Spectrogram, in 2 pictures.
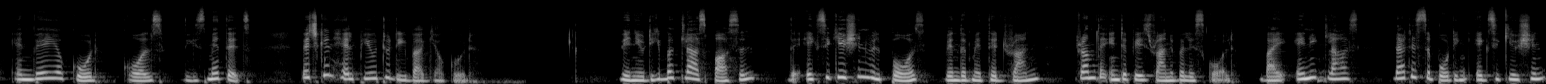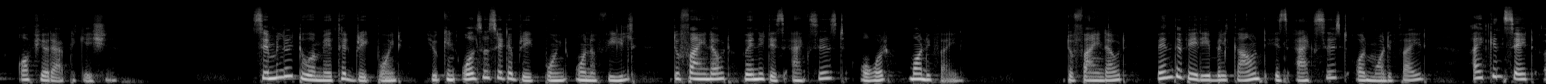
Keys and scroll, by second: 4.1 ctrl+Tab, 10.2 F8, 27.1 ctrl+F8.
